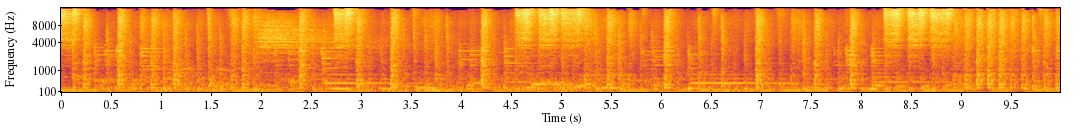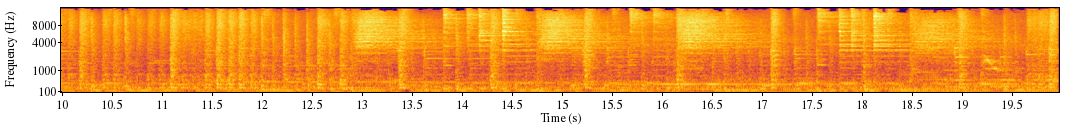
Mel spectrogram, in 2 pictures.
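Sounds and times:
drum kit beat: 0.0 - 19.9
electric bass: 0.0 - 19.9
electric guitar: 0.0 - 19.9.

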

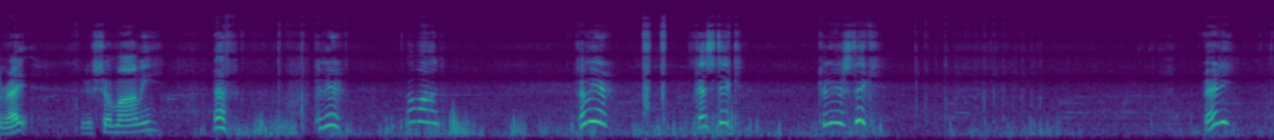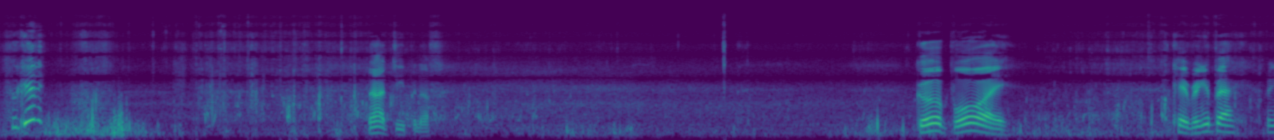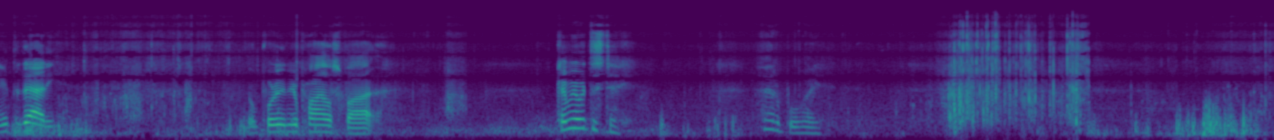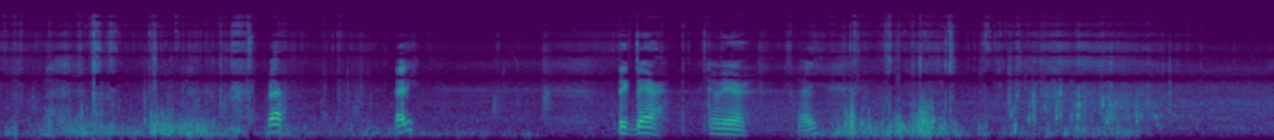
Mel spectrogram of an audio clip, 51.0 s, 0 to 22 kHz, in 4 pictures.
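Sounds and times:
dog splashing in shallow water: 14.4 - 18.2, 23.1 - 24.6, 26.2 - 27.8, 47.6 - 50.1.

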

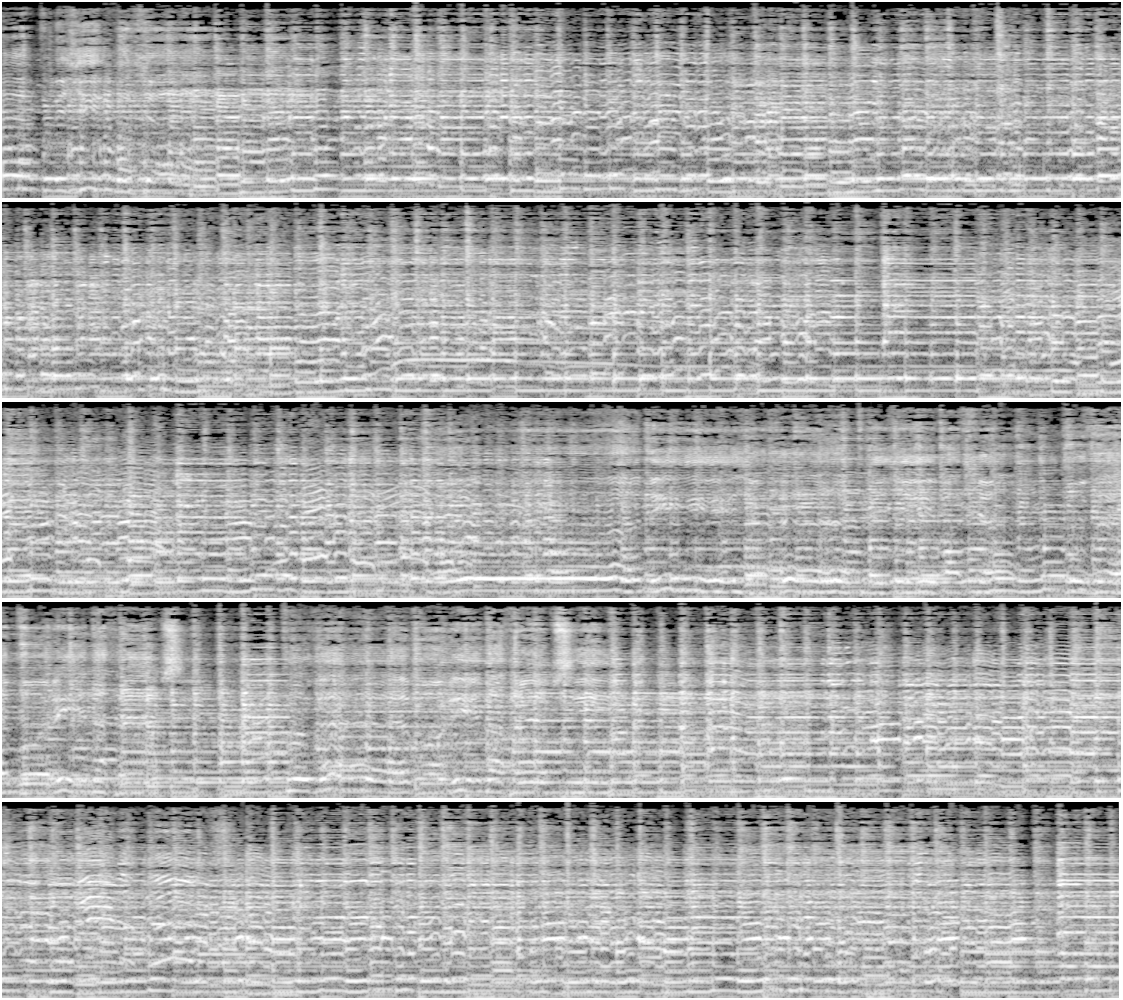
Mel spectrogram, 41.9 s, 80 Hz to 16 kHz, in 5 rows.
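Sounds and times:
acoustic guitar strumming: 0.0 - 41.9
lutes playing: 0.0 - 41.9
violin melody: 0.0 - 41.9.

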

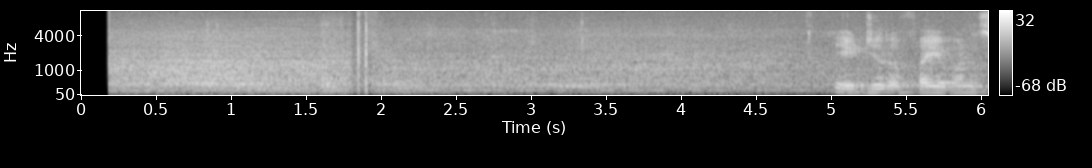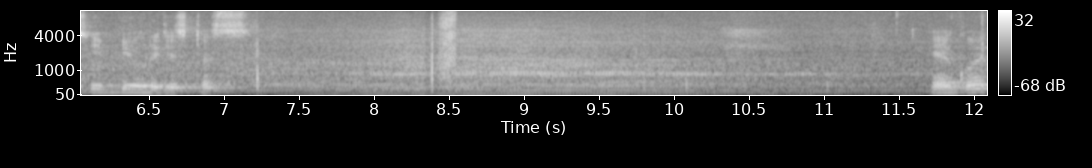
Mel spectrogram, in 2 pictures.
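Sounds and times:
low hum: 5.9 - 12.0.

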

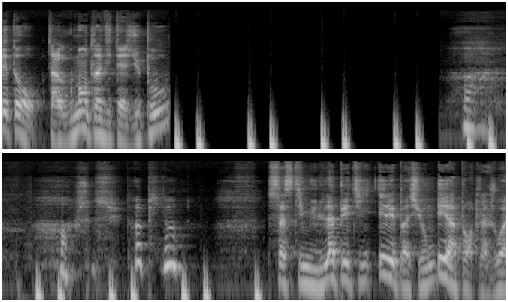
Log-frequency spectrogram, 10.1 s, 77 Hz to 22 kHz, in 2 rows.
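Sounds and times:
heartbeat thumps: 1.7 - 7.8.

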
